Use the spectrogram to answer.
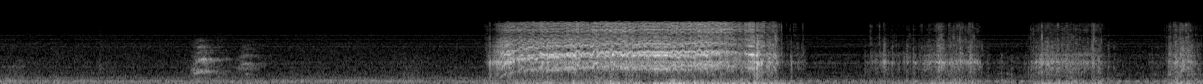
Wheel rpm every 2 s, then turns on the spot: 0, 0, 40, 190, 30, 10.
8-12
